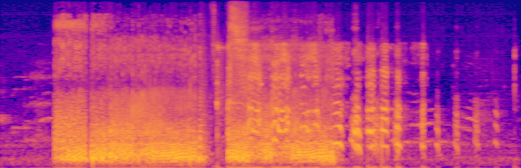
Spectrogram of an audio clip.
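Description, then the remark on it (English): A loud, drawn-out fart sound effect played from a soundboard blasts for about three seconds, pauses briefly, then breaks into a rapid series of short sputtering toots that fade out at the end. “So I re-uploaded the farts one, and that one works fine.”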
